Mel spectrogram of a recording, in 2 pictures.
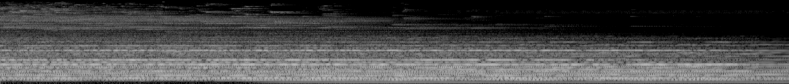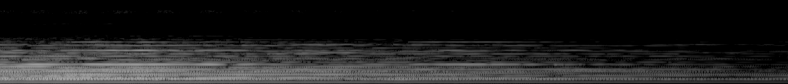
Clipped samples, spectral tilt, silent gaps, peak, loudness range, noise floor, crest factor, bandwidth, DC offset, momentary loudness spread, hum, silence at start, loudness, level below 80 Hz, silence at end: under 0.1%; -4 dB/octave; none; -6 dBFS; 20 LU; -51 dBFS; 16 dB; over 20 kHz; under 0.1%; 19 LU; none; 0 s; -20 LUFS; -70 dBFS; 1.45 s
